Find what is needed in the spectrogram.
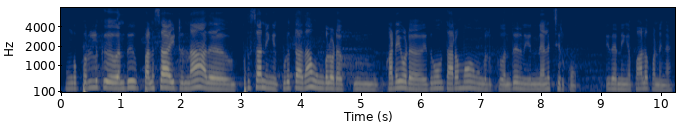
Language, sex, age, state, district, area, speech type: Tamil, female, 30-45, Tamil Nadu, Tiruvannamalai, rural, spontaneous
